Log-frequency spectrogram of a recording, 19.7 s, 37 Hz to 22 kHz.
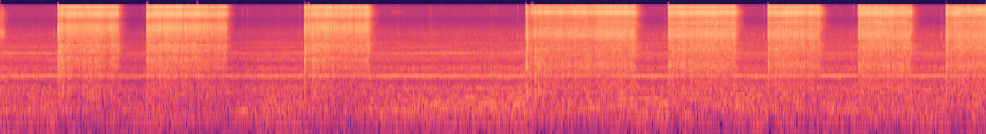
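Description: Gasless flux-core MIG welding arc crackling and hissing from a MultiPro 160 inverter welder at about 40 amps, laid down in about eight short runs of one to two seconds each with brief pauses between.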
